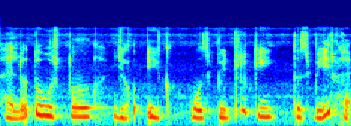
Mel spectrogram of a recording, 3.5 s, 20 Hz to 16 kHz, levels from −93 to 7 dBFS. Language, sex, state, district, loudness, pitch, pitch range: Hindi, male, Chandigarh, Chandigarh, -15 LUFS, 210 Hz, 195-220 Hz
